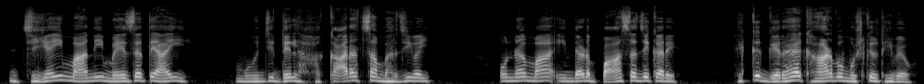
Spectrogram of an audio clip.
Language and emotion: Sindhi, disgusted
